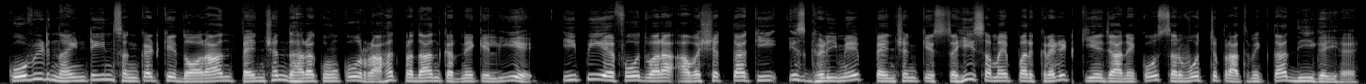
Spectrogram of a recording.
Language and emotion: Hindi, neutral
